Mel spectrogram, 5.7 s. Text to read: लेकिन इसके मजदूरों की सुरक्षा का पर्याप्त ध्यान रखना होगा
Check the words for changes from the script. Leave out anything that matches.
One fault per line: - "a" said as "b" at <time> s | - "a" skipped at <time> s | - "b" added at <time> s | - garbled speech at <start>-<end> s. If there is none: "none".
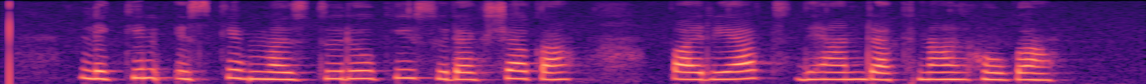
none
